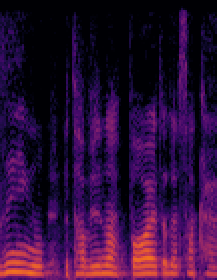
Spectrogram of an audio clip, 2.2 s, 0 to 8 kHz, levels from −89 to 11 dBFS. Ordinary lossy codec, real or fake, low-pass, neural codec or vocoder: none; fake; none; codec, 16 kHz, 2 kbps, FreqCodec, larger model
